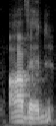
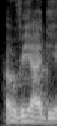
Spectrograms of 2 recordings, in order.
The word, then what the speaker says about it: Ovid: According to the Roman poet Ovid, O-V-I-D, I think that's how you pronounce it, or Ovid, the sculptor Pygmalion could look at a piece of marble and see sculpture trapped inside of it.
